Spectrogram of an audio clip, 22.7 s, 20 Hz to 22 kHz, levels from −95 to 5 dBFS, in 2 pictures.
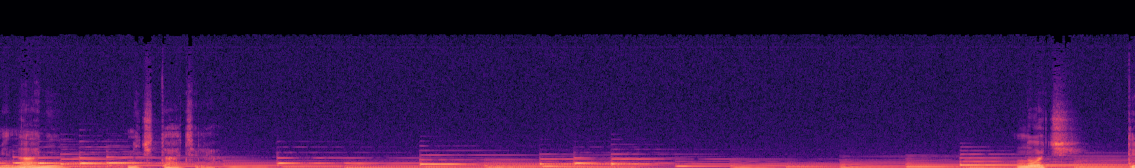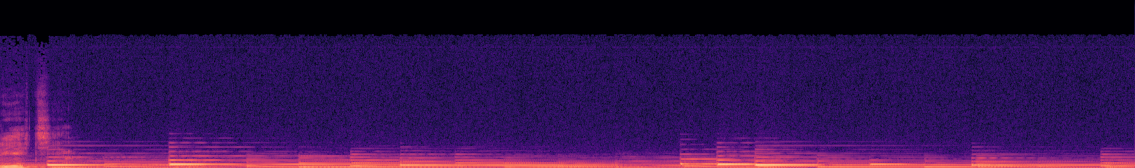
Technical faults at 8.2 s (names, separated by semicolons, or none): none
